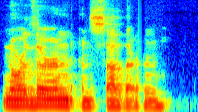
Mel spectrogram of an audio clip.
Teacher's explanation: when it goes in the middle, northern, it turns into the voiced TH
